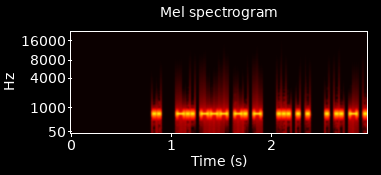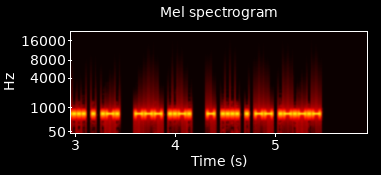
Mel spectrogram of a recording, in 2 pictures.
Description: Morse code, heard as a keyed tone, about 50 wpm, 700 Hz. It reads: I DONT SEE EITHER OF THEM.
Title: Sentences from Top 1000 Words - Review Part 4 - 50wpm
